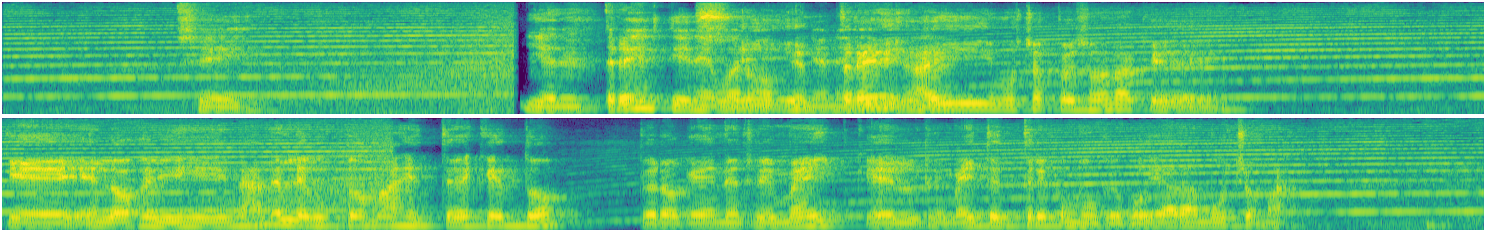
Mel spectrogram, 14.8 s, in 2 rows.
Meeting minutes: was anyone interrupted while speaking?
Yes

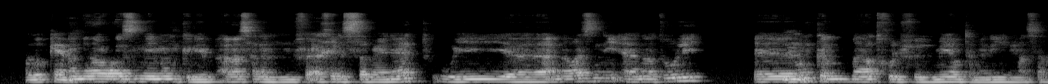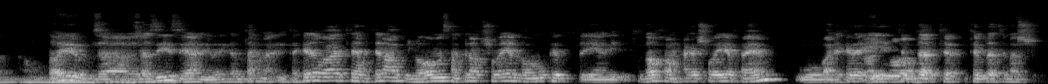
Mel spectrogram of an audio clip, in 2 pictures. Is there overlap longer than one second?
Yes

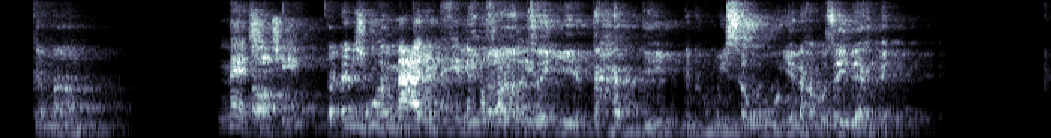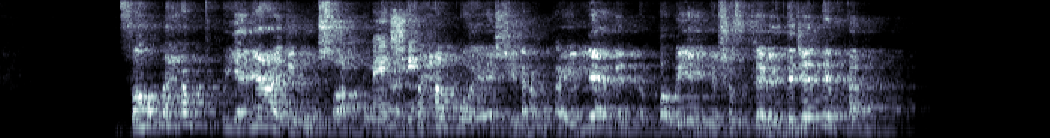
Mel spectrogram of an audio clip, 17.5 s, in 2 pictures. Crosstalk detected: Yes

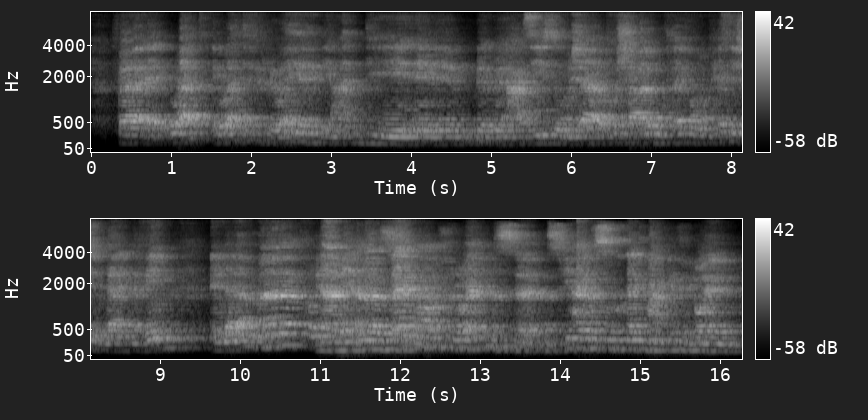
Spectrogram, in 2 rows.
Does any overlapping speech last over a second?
Yes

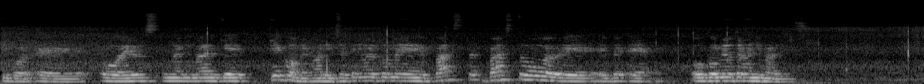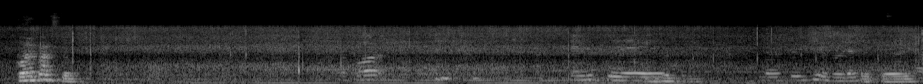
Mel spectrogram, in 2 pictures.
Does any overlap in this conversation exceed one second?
No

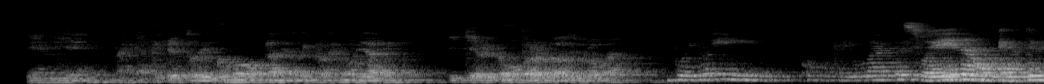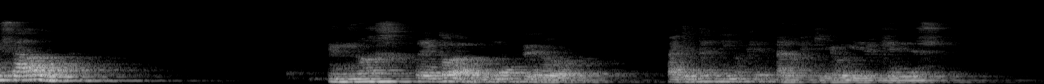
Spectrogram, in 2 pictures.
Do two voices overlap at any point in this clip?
No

